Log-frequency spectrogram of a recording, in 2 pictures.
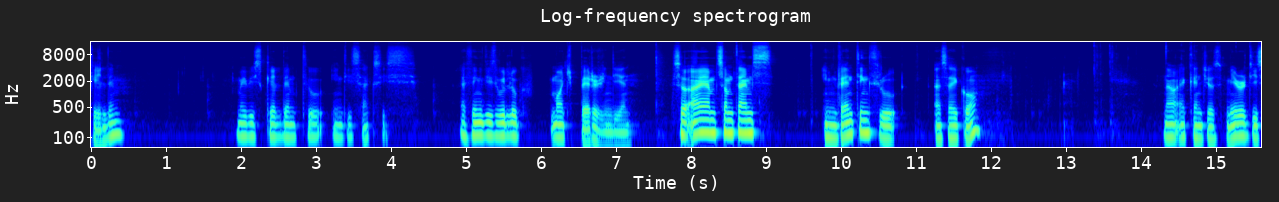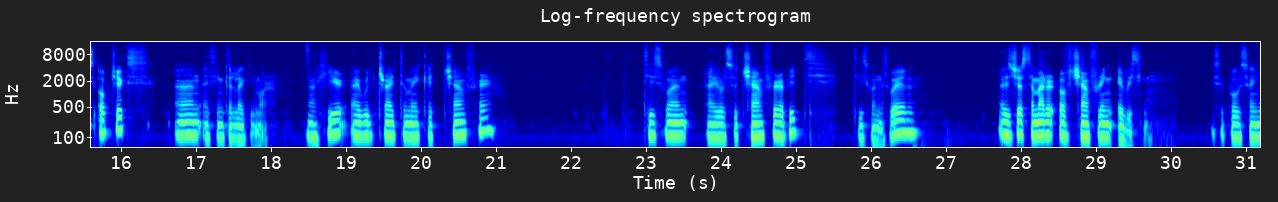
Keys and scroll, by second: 1.7 s, 7.5 4, 8.8 x, 10.9 alt+x, 13.3 alt+x, 13.5 alt+x, 14.4 alt+x, 14.6 alt+x, 18.2 2, 22.4 2, 27.3 shift+super+e, 30.0 2.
